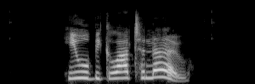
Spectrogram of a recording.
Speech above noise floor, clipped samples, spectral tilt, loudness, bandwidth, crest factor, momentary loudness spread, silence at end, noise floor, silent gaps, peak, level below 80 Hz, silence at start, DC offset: 59 dB; under 0.1%; -2.5 dB/octave; -16 LUFS; 13 kHz; 16 dB; 7 LU; 0.7 s; -75 dBFS; none; -2 dBFS; -72 dBFS; 0.7 s; under 0.1%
